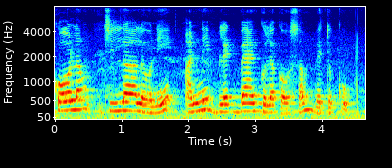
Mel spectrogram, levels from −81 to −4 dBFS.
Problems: constant background noise, background conversations at intervals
